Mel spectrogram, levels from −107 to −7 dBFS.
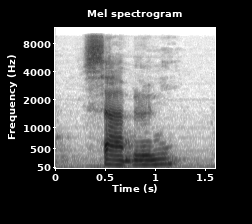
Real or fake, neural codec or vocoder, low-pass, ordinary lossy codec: fake; vocoder, 22.05 kHz, 80 mel bands, WaveNeXt; 9.9 kHz; AAC, 64 kbps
